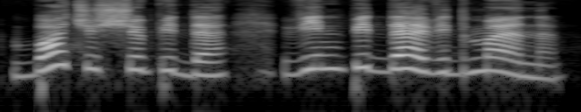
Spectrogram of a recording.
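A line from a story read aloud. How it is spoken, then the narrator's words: Tearful, sniffling. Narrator (Ukrainian): Міс Жайворон якусь хвилину схлипувала в хустинку, тоді ж моргнула носом і сказала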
